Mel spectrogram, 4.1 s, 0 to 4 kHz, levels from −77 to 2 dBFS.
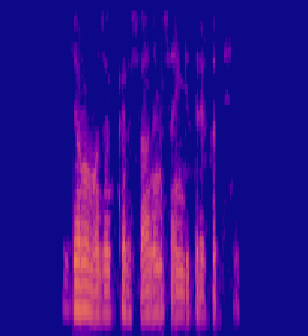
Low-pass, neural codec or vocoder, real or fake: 3.6 kHz; vocoder, 44.1 kHz, 80 mel bands, Vocos; fake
